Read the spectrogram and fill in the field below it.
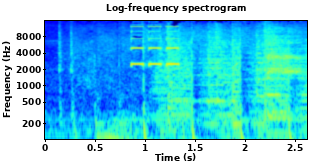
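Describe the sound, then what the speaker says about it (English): A few short electronic beeps from a remote dog training collar transmitter ring out clearly, including a quick double beep on pairing with the receiver, over steady low background hum. "You will hear a double beep,"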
